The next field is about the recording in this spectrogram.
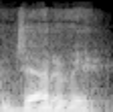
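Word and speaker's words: Jarawa: Sir Andaman में सर कुछ tribe हैं, जरावा, सेंटिनली, जारवे. सर जरावा, सर जरावा बोलते हैं.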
